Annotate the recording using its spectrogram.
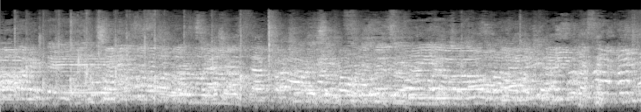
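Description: Many people talking at once around a table: overlapping chatter of a group of adults in a room.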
